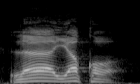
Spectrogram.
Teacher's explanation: قاف قلقله میخواد چون ساکنه.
